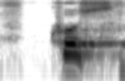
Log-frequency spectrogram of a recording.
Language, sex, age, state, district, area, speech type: Hindi, male, 18-30, Madhya Pradesh, Ujjain, rural, read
